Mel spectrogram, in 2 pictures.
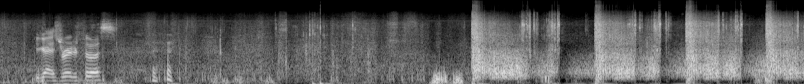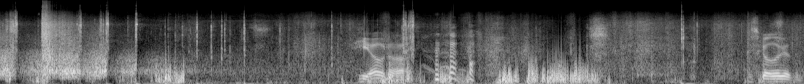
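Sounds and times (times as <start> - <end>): gunshots: 4.7 - 9.6.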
